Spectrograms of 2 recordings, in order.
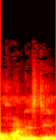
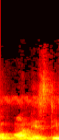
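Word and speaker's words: honesty: इसको होनेस्टी नहीं पढ़ेंगे मेरे प्यारे बच्चों। इसको ऑनेस्टी पढ़ेंगे।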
